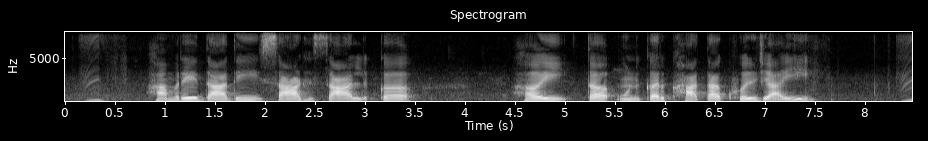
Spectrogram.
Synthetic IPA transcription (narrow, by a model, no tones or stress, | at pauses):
həmɾed̪aːd̪isaːɽ̤saːlkə | həit̪əʊnkəɾkʰaːt̪akʰʊld͡ʒaːi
